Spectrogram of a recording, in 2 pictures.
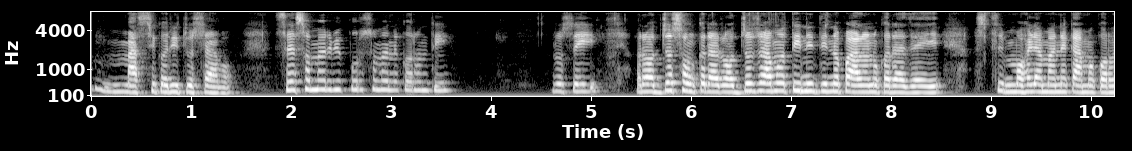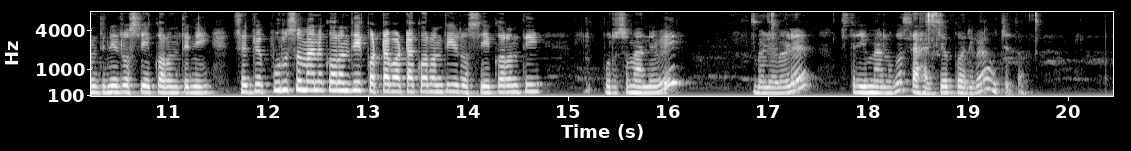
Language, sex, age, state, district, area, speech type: Odia, female, 45-60, Odisha, Ganjam, urban, spontaneous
